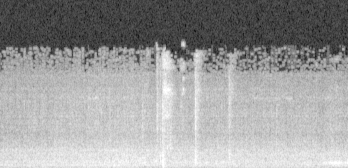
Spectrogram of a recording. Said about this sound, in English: So we're seeing the train leave what is presumably a stop, maybe the train yard, right?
